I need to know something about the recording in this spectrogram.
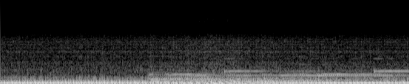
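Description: Light propeller aircraft's engine droning steadily in flight, with music notes coming in over it about a second and a half in.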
